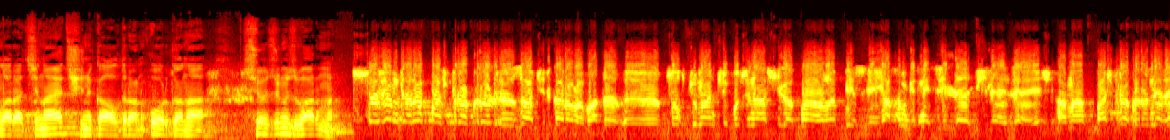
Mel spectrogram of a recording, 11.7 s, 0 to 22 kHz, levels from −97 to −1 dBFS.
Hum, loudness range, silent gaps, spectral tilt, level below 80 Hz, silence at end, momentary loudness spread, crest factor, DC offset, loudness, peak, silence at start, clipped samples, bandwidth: none; 1 LU; none; -4 dB/octave; -56 dBFS; 0 s; 3 LU; 12 dB; under 0.1%; -17 LUFS; -6 dBFS; 0 s; under 0.1%; 13.5 kHz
